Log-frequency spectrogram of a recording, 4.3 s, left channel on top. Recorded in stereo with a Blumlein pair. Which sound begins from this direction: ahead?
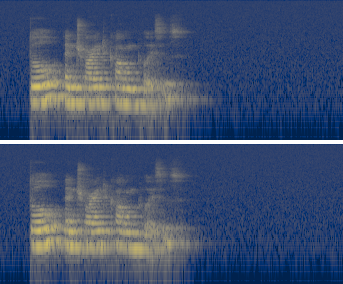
A woman speaking, at 0.4 s.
